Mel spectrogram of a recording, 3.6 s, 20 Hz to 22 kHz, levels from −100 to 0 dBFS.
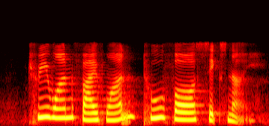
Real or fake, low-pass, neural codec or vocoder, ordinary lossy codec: real; 5.4 kHz; none; AAC, 48 kbps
